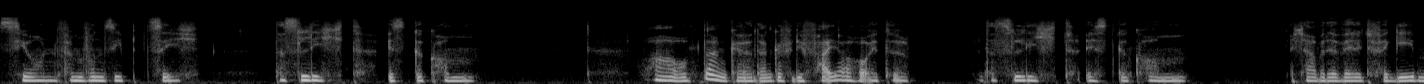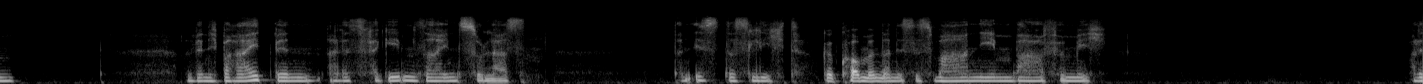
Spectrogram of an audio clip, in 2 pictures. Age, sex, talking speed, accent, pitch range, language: 40-59, female, 90 wpm, German, 150-170 Hz, German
